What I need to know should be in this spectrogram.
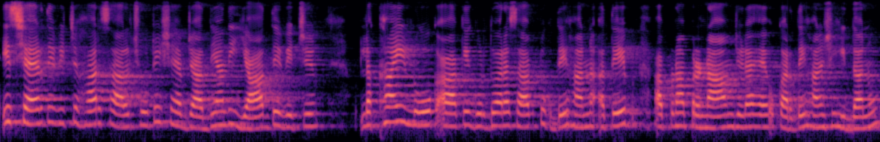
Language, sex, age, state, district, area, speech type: Punjabi, female, 30-45, Punjab, Fatehgarh Sahib, urban, spontaneous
